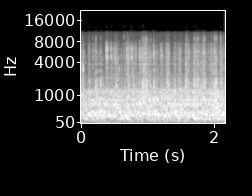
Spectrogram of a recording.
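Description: Inside a car's cabin while driving at about 80 km/h: a steady rush of road, tyre and engine noise, with small irregular clicks or rattles through it.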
